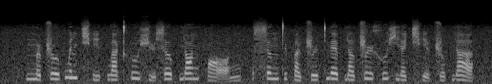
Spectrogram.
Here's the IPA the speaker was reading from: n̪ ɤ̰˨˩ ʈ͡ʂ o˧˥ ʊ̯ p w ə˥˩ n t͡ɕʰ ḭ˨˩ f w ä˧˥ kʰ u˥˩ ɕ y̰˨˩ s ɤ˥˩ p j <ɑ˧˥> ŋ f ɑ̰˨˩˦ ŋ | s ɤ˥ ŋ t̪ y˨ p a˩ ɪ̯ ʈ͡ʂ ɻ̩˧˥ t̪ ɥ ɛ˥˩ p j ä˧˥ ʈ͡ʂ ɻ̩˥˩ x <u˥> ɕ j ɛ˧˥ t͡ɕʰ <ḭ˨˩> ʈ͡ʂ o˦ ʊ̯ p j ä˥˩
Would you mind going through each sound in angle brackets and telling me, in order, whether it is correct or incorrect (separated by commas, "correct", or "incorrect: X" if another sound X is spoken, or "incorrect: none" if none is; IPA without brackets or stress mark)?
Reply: incorrect: ɑ˥, correct, correct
